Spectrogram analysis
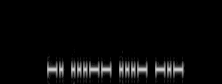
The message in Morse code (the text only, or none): N3VK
